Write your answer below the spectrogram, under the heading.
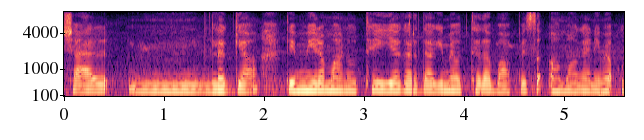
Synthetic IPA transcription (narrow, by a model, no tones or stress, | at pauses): ʃaːl | lɐɡjaːt̪emeːɾamaːñũʊt̪ʰːɛɛkɐɾd̪akimɛ̃ʊt̪ʰːet̪aʋaːpəsɐmãɡɛːñimɛ̃ʊ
